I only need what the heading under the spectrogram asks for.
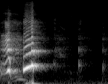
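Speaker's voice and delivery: high shrieking laugh. Real, not acted. Cracking up.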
